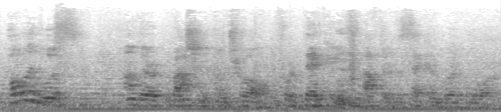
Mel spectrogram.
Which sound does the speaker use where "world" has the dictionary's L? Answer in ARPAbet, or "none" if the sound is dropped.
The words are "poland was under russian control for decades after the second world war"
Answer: none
